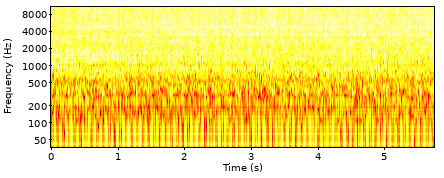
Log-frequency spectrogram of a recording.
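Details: BMW E46 318i engine at idle: steady idle with a fast, regular ticking clatter of about three per second and plenty of hiss; abnormal engine noise, cause unknown.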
